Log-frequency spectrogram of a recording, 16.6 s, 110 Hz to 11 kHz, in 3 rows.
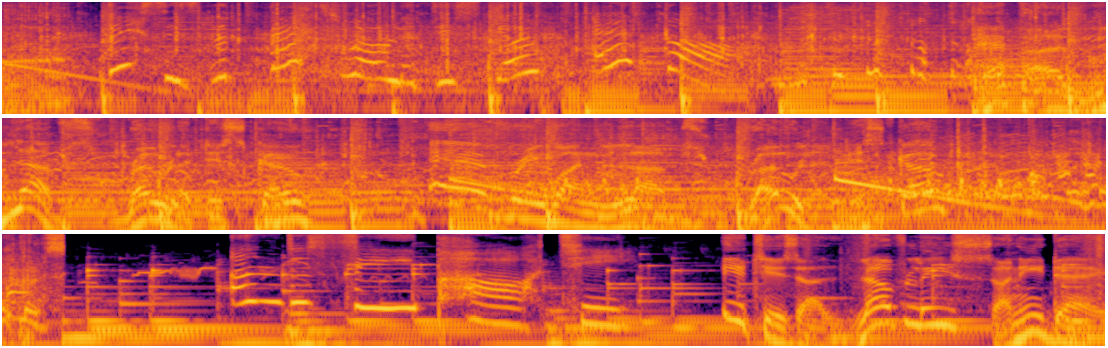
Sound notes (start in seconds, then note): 0.0 snorting; 9.3 laughter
